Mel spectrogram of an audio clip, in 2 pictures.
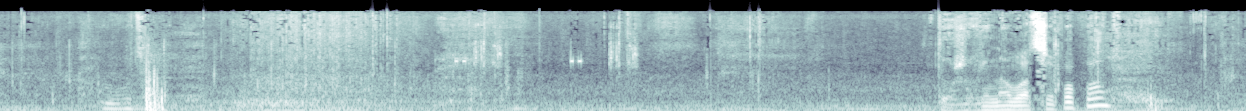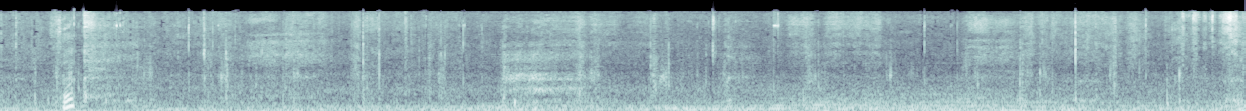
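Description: Footsteps crunch and splash through wet slush.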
